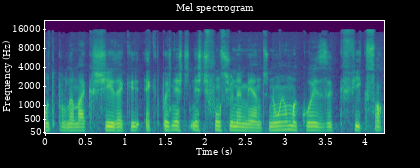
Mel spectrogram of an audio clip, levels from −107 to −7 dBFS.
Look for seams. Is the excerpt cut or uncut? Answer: uncut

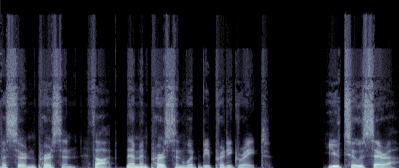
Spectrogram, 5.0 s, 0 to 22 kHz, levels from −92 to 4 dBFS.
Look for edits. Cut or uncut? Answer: cut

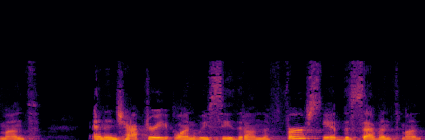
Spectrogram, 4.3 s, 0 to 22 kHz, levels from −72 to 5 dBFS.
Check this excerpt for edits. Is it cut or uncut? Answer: cut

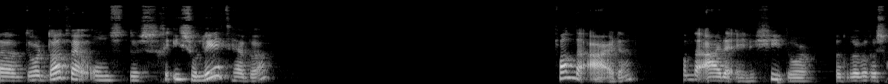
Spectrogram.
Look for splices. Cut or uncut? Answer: uncut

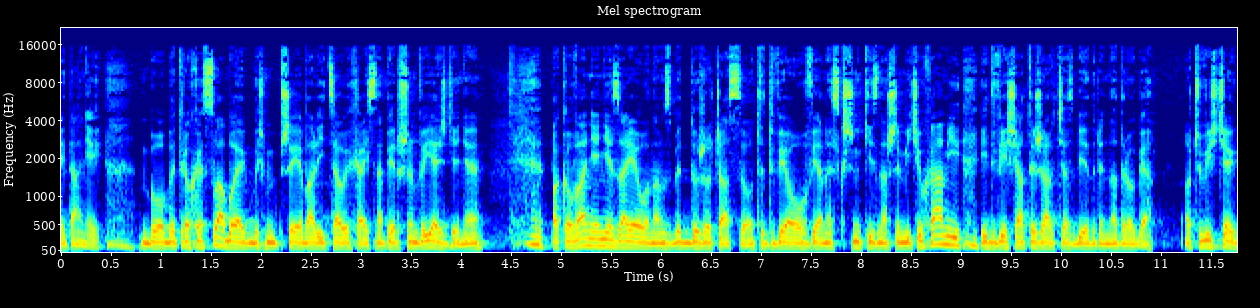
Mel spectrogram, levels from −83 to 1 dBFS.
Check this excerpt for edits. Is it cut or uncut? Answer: uncut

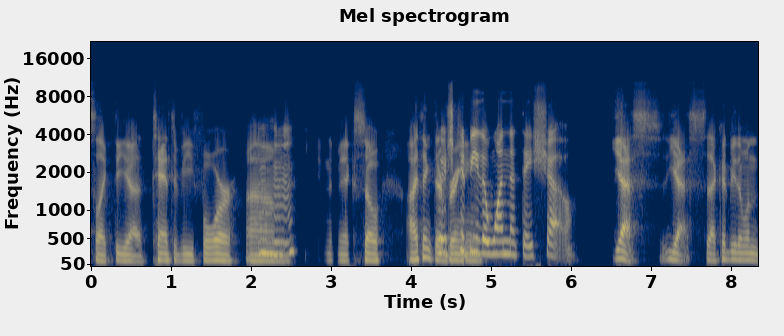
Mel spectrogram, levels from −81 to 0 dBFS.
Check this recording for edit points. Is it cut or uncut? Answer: uncut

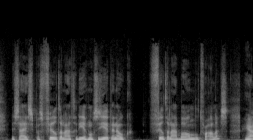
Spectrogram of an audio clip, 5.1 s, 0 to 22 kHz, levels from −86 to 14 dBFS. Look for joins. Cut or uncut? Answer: uncut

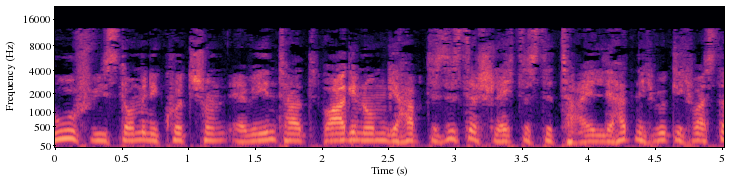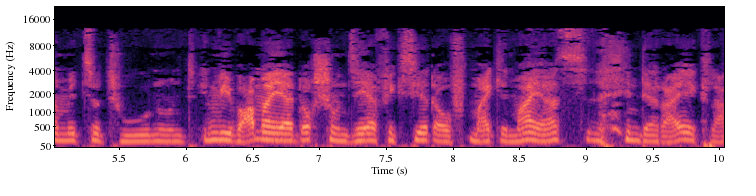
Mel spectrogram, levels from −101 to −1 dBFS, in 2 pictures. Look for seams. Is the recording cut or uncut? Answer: uncut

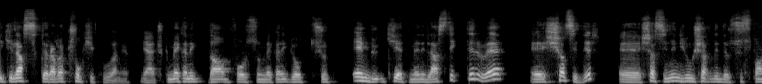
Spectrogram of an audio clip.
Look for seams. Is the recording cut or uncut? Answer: cut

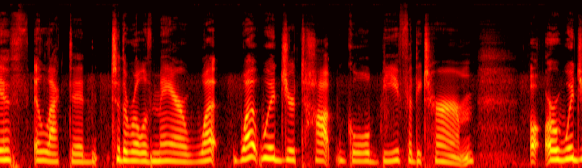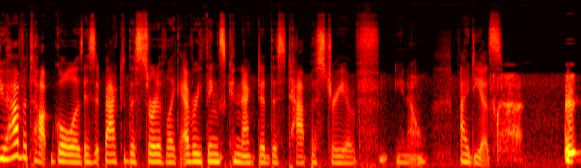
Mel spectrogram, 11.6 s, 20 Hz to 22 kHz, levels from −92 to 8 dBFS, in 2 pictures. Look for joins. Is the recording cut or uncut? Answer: cut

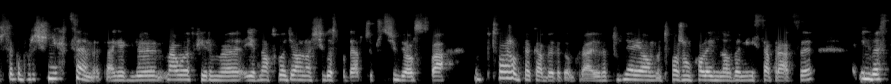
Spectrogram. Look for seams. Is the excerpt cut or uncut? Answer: uncut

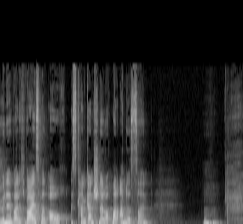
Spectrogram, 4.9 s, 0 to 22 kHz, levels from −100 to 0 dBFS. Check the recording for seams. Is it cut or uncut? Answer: uncut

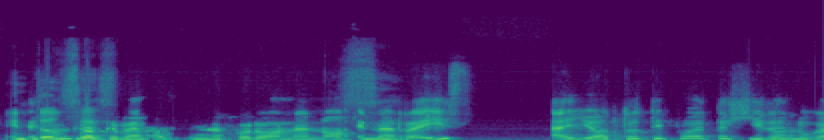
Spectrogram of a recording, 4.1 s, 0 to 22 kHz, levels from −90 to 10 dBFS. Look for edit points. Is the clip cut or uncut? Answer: uncut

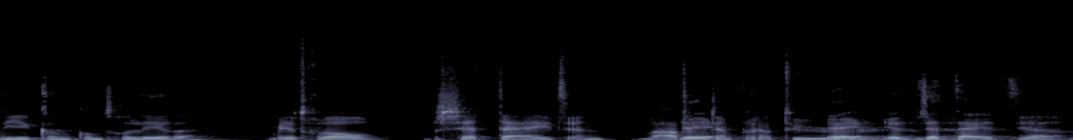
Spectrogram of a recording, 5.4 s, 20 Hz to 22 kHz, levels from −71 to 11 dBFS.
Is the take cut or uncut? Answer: uncut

